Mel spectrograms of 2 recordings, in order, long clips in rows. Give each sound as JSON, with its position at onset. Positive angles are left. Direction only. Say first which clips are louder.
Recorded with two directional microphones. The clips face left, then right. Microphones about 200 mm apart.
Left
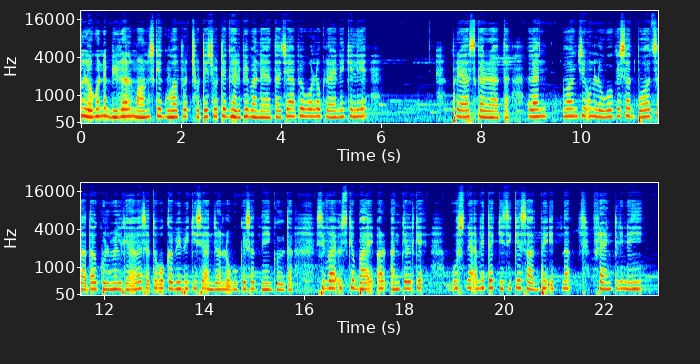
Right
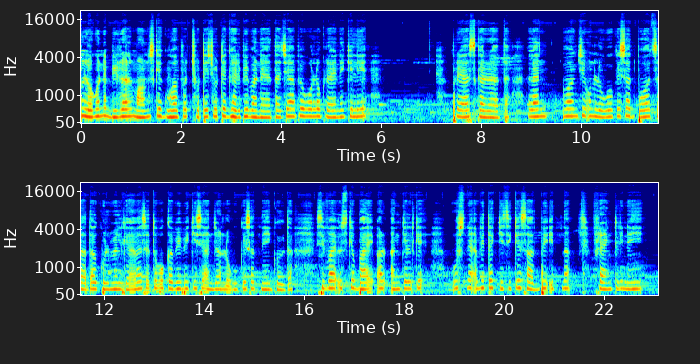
{"t": 0.0, "sound": "a woman's voice", "louder": "left 4 dB", "side_deg": 55}
{"t": 7.5, "sound": "a woman's voice", "louder": "left 8 dB", "side_deg": 55}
